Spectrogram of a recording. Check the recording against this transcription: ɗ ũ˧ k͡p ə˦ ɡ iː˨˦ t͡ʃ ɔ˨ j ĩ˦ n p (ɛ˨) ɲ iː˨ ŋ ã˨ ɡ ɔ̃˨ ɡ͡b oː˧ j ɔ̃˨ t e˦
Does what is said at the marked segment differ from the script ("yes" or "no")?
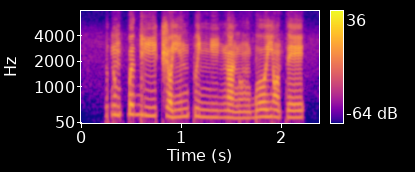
yes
